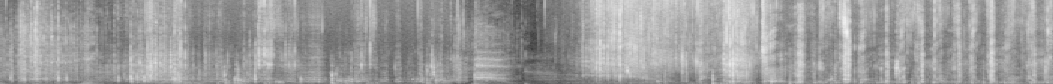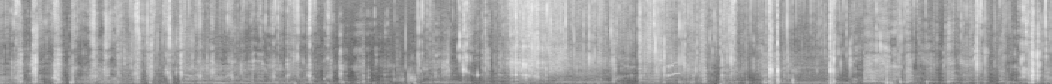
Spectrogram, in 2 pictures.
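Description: Close-miked crunching and chewing of a crispy fried chicken drumstick's batter coating: many sharp crackles in quick succession, with a brief quiet pause about seven seconds in.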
